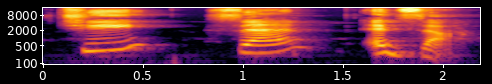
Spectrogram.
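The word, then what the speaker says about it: Chichén Itzá: ची देखो, इट इज tough to pronounce, so you have to block the little word and pronounce it. Fine. Chichen Itza.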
